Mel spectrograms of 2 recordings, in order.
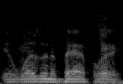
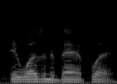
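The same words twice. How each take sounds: First: It is said with a defiant attitude. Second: It is said in a plain, neutral way.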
